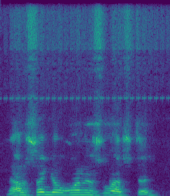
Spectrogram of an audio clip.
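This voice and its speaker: A man in his sixties hosting a casual chat, his voice pitched a little high but dark and mellow. He talks in a loose, rambling way and laughs easily. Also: slightly rough, low-quality recording. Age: 60s. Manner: relaxed, rambling storyteller who laughs easily.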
